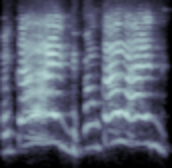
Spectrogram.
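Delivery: high, loud comic henchman voice; answering yell. Acted. Henchman answering the general's call, high comic yell. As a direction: shout back in a squeaky pitch.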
